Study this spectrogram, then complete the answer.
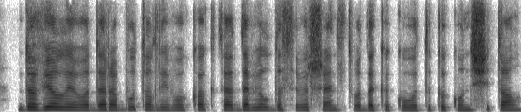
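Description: The intonation is monotone and flat. The sound is dry, with no echo. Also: woman, quiet background. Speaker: interviewee. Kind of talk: interview answer. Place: home room. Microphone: headset.

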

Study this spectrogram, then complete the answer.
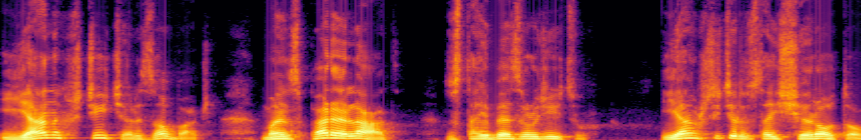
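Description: A man's fairly high voice with very wide pitch swings at a fairly slow pace, on a very clean recording with a silent background. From central Poland, Tomaszów Mazowiecki. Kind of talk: homily.

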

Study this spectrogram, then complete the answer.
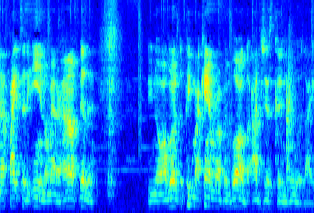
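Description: A man talking at a fairly quick pace, with audible room echo and faint music in the background. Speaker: vlogger. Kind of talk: casual vlog chat. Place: kitchen. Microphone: camera far.

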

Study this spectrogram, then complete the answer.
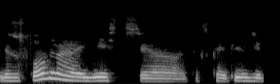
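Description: A woman speaks very slowly in a very deep, low voice. The sound is dry with no echo, and the background is quiet. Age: 20s. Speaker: gallery curator and photographer; podcast guest. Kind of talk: interview conversation. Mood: calm, thoughtful. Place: home room. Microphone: video call.

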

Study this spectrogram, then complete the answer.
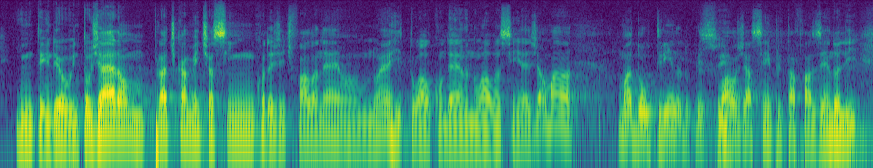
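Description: He has an unremarkable speaking voice at a medium pitch for a man. His pace is fairly quick and his pitch varies in an ordinary way. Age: 30s. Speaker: motorcycle stunt rider; podcast guest. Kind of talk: casual chat. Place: studio. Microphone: studio mic.

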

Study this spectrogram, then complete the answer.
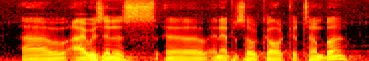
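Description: A man speaks with a fairly low pitch and fairly even intonation. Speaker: guest. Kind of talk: panel Q&A answer. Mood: relaxed, friendly. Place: stage.

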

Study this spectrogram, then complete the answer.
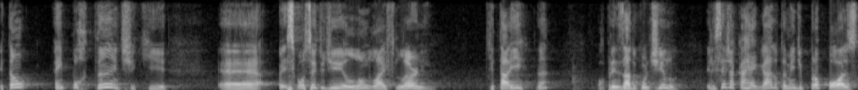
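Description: With lively intonation and a high pitch, a man talks at a fairly slow pace, leaving long, frequent pauses. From Rio de Janeiro, Brazil. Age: 50s. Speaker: business executive and lecturer; lecturer. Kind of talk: motivational talk. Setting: stage with audience. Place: hall. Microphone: handheld.

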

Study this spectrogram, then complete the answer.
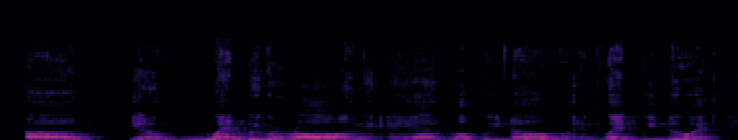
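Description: Against a quiet background with audible room echo, a woman speaks at a very slow pace and a fairly low pitch, her intonation fairly even but her loudness swinging widely. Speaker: epidemiologist, college president. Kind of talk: panel discussion. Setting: online live web event. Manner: hesitant, many fillers. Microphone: webcam.

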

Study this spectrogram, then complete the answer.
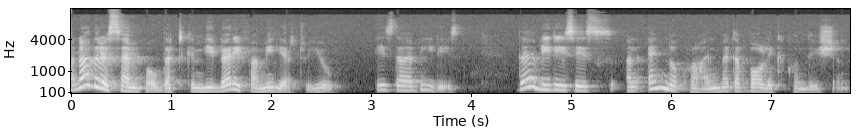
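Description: The speaker, with an Italian accent, shows very wide pitch swings over a quiet background. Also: woman, moderate pace. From Italy. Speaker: doctor. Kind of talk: explainer talk to camera. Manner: halting. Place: office. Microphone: lapel.

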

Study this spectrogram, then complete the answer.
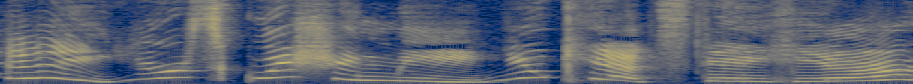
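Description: In a put-on character voice, someone speaks very slowly, squeaky and extremely high in pitch. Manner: annoyed.

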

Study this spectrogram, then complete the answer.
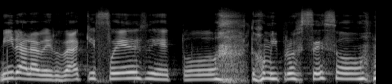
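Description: With a Chilean accent and a fairly high pitch, a woman talks very slowly with ordinary pitch variation against a quiet background. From northern Chile. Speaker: photographer. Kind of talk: interview. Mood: reflective, calm. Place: home room. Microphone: handheld.

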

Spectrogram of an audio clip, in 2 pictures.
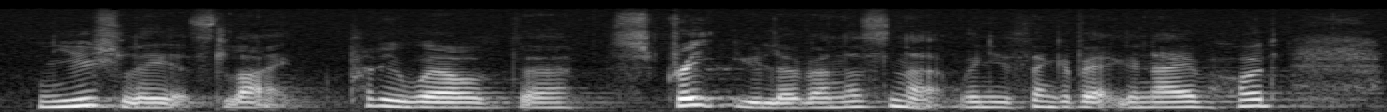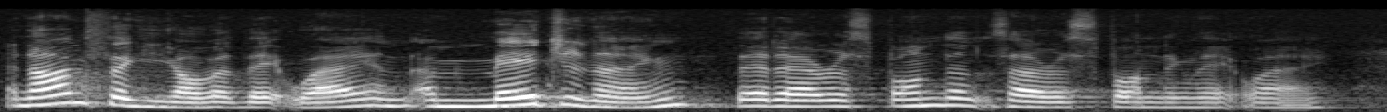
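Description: Over a quiet background, a woman with a New Zealand accent talks with hardly any pauses. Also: ordinary pitch variation, moderate pace. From New Zealand, Palmerston North. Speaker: psychology professor. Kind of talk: lecture; audience Q&A. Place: stage.

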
